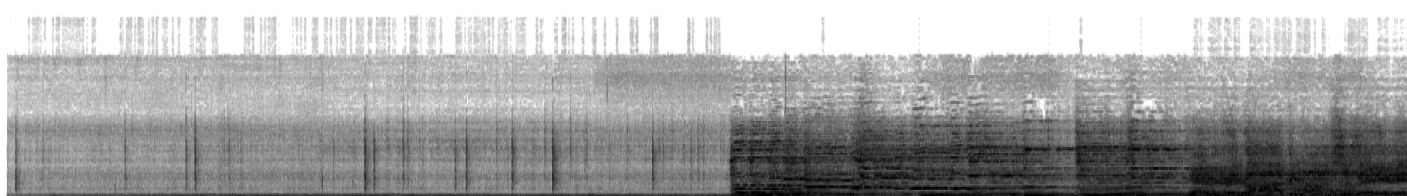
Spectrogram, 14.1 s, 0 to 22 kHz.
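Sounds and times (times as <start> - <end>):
vinyl record crackle and pops: 0.1 - 7.3
steady low hum: 9.8 - 14.0.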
